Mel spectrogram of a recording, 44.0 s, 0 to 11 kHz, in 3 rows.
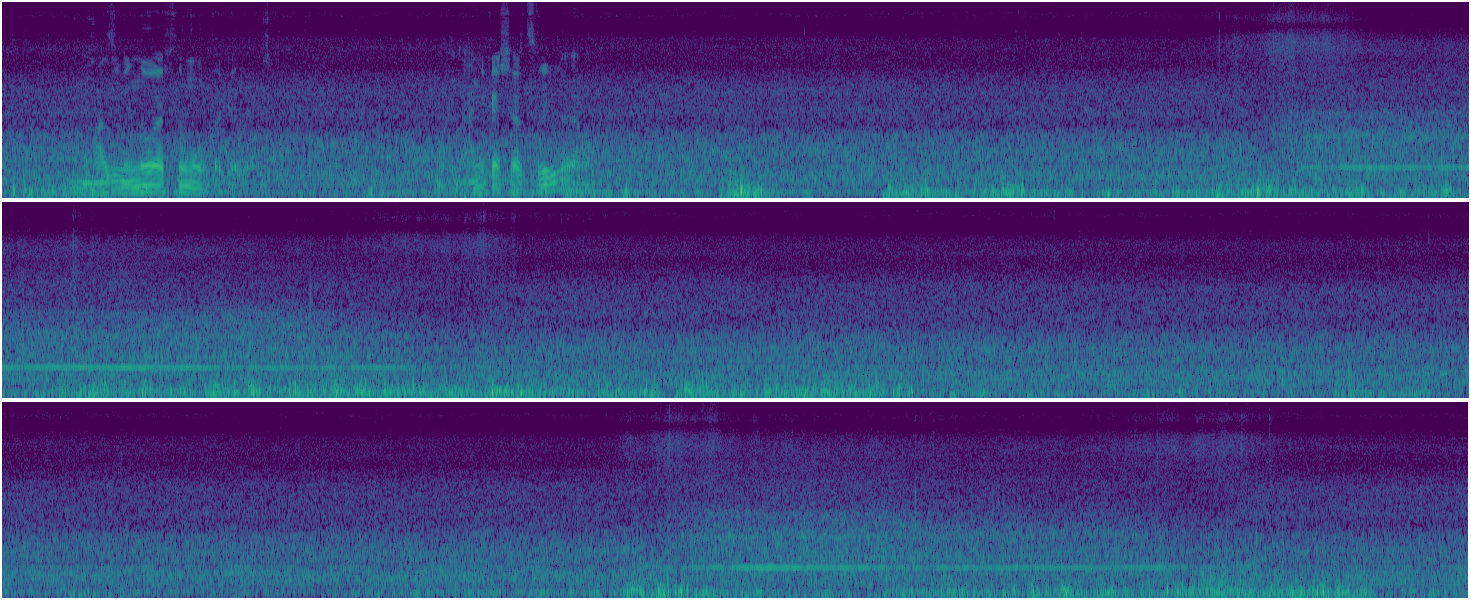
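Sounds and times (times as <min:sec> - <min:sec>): wind buffeting microphone: 0:00.0 - 0:02.2, 0:03.3 - 0:25.1, 0:34.7 - 0:44.0
steady outdoor hiss: 0:00.0 - 0:44.0
faint steady tone: 0:12.1 - 0:20.2, 0:29.0 - 0:42.1.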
